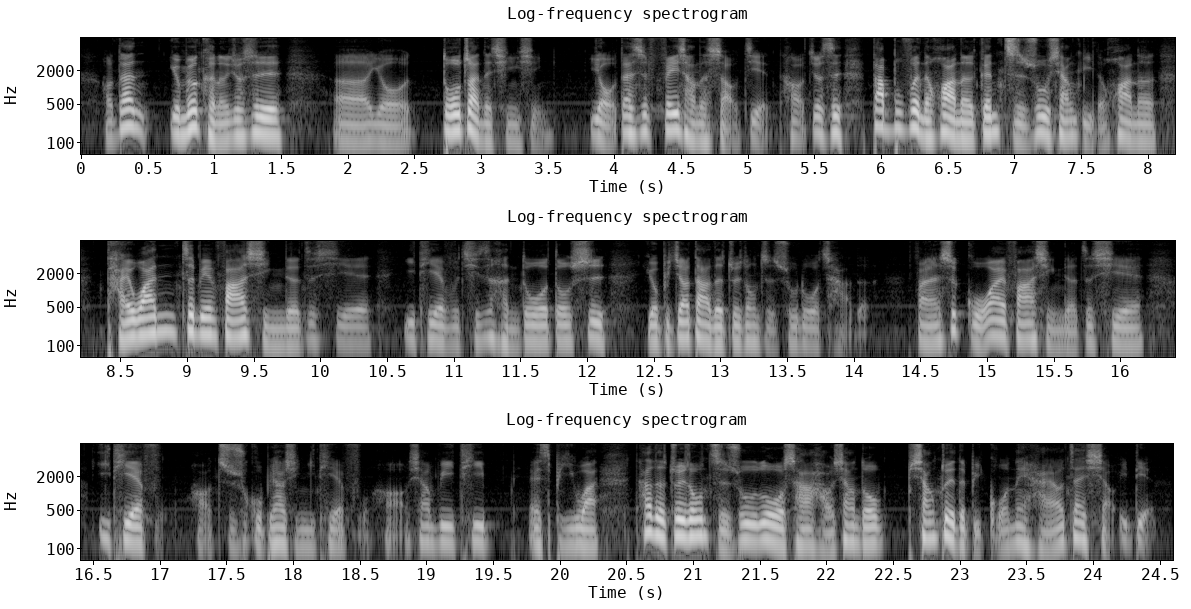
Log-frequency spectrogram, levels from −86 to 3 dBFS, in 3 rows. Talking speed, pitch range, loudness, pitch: 300 characters per minute, 115-145 Hz, -23 LUFS, 125 Hz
